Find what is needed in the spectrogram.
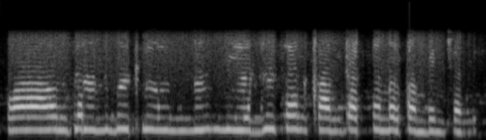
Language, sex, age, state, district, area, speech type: Telugu, male, 18-30, Telangana, Mancherial, rural, conversation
